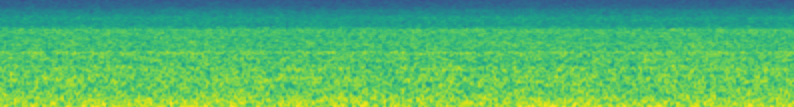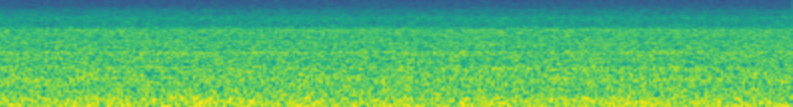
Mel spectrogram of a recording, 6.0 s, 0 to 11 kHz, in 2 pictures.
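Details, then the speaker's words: Valve Steam Deck handheld cooling fan after replacing the rattling fan with a new iFixit fan, tested at about 5300 RPM where it used to rattle: smooth, even airy whoosh with no rattle or buzz; normal fan. "all right I think that's more than good enough as you can tell no rattles no weird it's just fan sounding like a fan so I just say Mission successful guys"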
